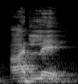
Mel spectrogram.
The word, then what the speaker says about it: ARL: as ARL cashew or arle cashew ARL ARL so just like par AR wonderful what a nice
